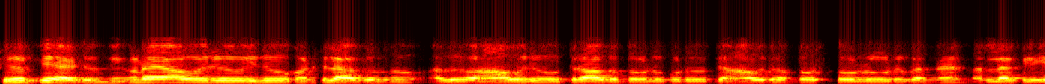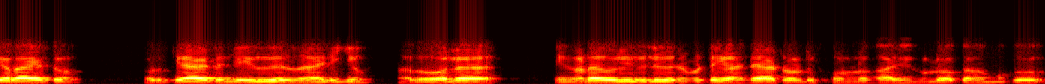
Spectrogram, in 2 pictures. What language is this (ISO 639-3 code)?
mal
